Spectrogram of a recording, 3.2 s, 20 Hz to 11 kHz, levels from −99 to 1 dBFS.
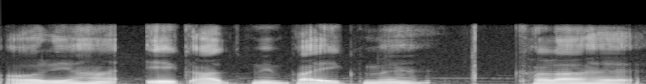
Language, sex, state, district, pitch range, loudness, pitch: Hindi, male, Jharkhand, Ranchi, 115-125 Hz, -15 LUFS, 120 Hz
